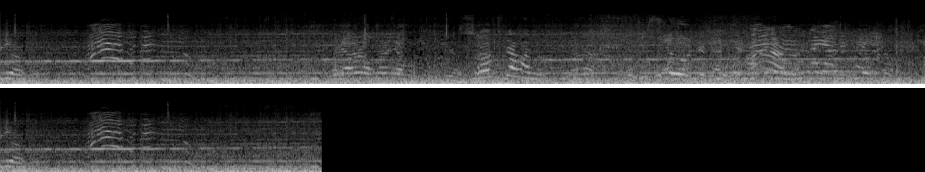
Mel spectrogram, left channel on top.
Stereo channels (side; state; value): right; drops out; at 3.2 s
